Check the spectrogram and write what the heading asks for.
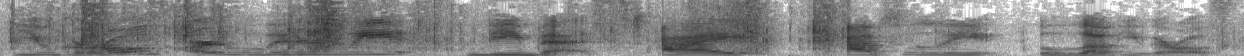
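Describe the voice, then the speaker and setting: A nineteen-year-old woman with a high voice speaks slowly in an emotional unboxing vlog, teary and on the verge of crying as she opens gifts. She gushes, saying "like" and "literally" constantly, captured on a distant mic with loud background noise.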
